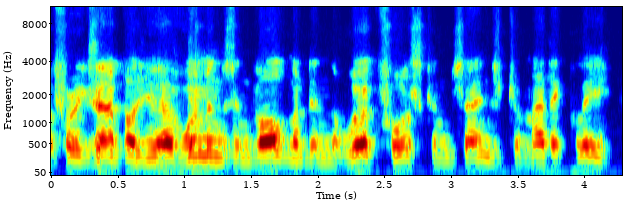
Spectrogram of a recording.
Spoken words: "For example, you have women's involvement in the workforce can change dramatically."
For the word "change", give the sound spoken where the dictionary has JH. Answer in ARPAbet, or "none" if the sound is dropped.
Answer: Z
